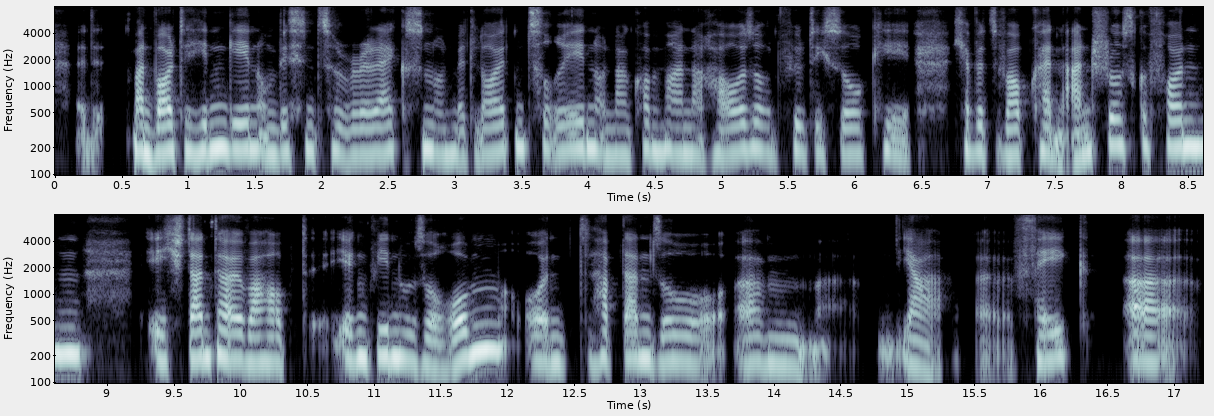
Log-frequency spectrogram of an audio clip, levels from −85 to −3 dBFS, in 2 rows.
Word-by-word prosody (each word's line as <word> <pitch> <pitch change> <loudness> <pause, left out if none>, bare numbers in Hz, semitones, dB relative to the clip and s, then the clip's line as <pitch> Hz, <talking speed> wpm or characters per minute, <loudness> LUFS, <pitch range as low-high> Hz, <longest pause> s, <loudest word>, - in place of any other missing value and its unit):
äh, - - -9
d - - -11 0.2
man 175 -3 +4
wollte 180 +1 +4
hingehen, 190 +1 +3
um 170 - -1
bisschen 175 +1 -3
zu 180 -1 -2
relaxen 170 +3 -1
und 165 0 -3
mit 150 -2 -7
Leuten 185 +4 -2
zu 190 - -1
reden 190 +2 0
und 165 -2 -5
dann 165 -1 -5
kommt 180 +1 -3
man 170 -2 -1
nach 170 -1 -6
Hause 185 +3 0
und 165 -3 -10
fühlt 180 -3 -5
sich 170 -3 -4
so: 165 0 -2
„Okay, 85 - -6 0.3
ich - - -8
habe 180 0 -1
jetzt 175 - -8
überhaupt 165 -1 -1
keinen 175 - 0
Anschluss 180 +7 +1
gefunden.“ 210 +1 +3 0.4
Ich 175 -2 -2
stand 190 +2 +4
da 185 -2 +6
überhaupt 165 - 0 0.2
irgendwie 190 +1 +1
nur 185 -2 +2
so 155 -1 -1
rum 205 - +5
und 165 -2 -1 0.2
habe 185 +2 -2
dann 185 0 +2
so, 165 -1 -3
ähm, 160 +6 -4 0.4
äh, - - -12
ja, 150 -7 -1 0.2
äh, - - -11
fake, 185 +3 -3 0.2
äh, - - +3
175 Hz, 175 wpm, -22 LUFS, 165-190 Hz, 0.4 s, da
